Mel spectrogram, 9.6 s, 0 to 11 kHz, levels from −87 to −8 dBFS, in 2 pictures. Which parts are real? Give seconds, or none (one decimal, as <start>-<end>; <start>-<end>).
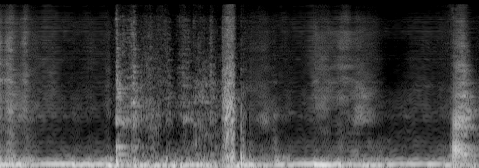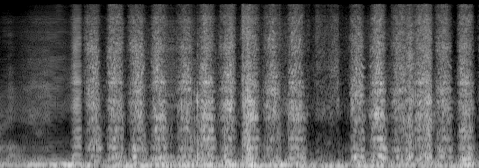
1.1-2.5; 5.6-9.6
